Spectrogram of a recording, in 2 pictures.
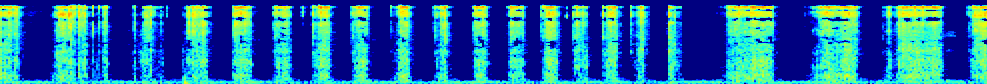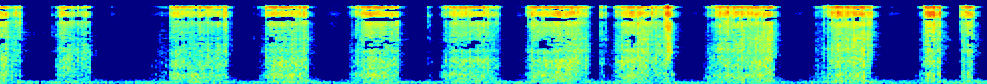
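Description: A pink plastic-bristle brush is dragged in fast scraping strokes across a solid, flat beige looped-pile woven rug. The result is a quick, uneven train of short, dry, bristly scratches with a bright hiss on top and a faint low rumble underneath. The strokes grow louder and more distinct in the second half.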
